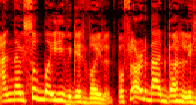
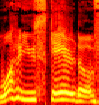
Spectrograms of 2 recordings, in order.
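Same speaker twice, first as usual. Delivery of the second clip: mock dramatic shout, high pitch; 5 semitones higher, 3 dB louder than usual. Retelling what a man in a video shouted to an officer: imitating a shout. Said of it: "he shouts".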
